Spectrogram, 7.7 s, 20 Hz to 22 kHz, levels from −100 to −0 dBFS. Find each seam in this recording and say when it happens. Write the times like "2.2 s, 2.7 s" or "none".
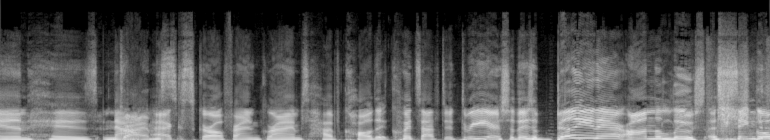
1.0 s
